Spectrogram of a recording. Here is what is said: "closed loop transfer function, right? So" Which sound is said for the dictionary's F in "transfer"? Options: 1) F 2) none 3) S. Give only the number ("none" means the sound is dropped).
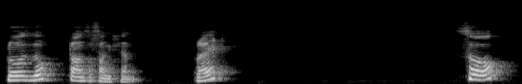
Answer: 2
